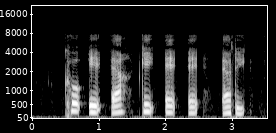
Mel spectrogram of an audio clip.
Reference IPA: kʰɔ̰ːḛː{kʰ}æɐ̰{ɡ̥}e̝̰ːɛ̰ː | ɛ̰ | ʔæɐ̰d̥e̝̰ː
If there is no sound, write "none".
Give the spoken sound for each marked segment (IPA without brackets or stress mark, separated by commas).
none, ɡ̥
